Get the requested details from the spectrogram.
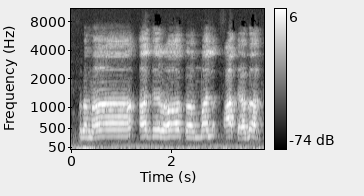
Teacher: مل عقب، عین کی آواز کو صحیح نکالنا ہے۔ عین حلق کے درمیان والے حصے، گلے کے بیچ میں سے نکلتا ہے جہاں سے ہا نکلتا ہے۔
